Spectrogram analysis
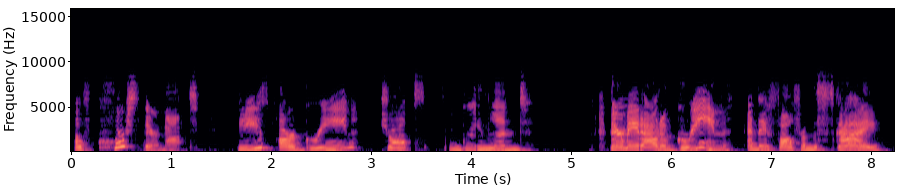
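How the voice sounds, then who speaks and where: A woman voicing a clever, coaxing older brother in a storybook, expressive and mock-serious. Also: high-pitched, slow pace, creaky, lo-fi sound, heavily acted. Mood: playful coaxing.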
